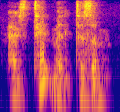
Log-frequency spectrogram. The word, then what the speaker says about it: astigmatism: So according to the IPA symbols, it should be like astigmatism. Okay, that is the correct pronunciation.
